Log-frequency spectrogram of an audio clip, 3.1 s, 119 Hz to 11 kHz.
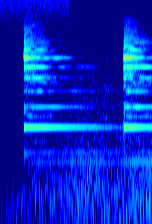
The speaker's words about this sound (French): À 8 heures précises, le lendemain matin, la cloche de la prison se fit entendre et le drap noir fut hissé.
